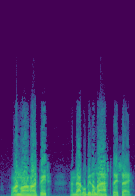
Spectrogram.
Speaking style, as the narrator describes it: Grant called out above the reverberating boom

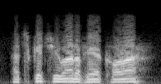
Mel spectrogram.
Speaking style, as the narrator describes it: panted

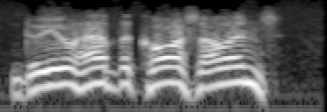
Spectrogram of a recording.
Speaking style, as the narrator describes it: Michaels called out

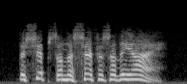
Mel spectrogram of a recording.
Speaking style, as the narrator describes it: came the triumphant shout

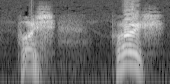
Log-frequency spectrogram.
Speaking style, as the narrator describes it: gasping out

